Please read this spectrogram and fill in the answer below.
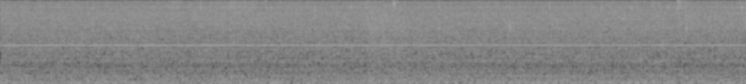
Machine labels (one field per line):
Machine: pump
